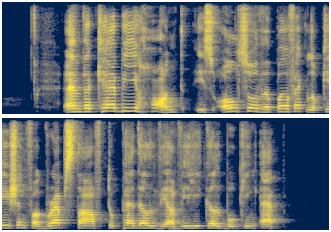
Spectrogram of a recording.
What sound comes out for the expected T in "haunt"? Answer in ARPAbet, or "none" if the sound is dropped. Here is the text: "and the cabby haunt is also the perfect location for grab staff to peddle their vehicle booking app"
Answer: T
